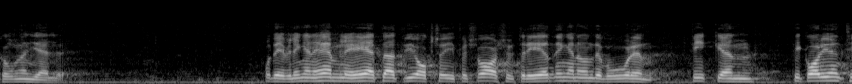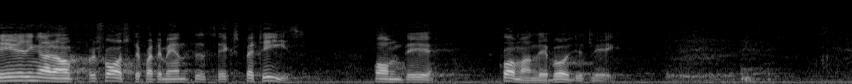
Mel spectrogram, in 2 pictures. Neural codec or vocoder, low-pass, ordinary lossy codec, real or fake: codec, 16 kHz, 4 kbps, FreqCodec, larger model; 7.2 kHz; MP3, 48 kbps; fake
